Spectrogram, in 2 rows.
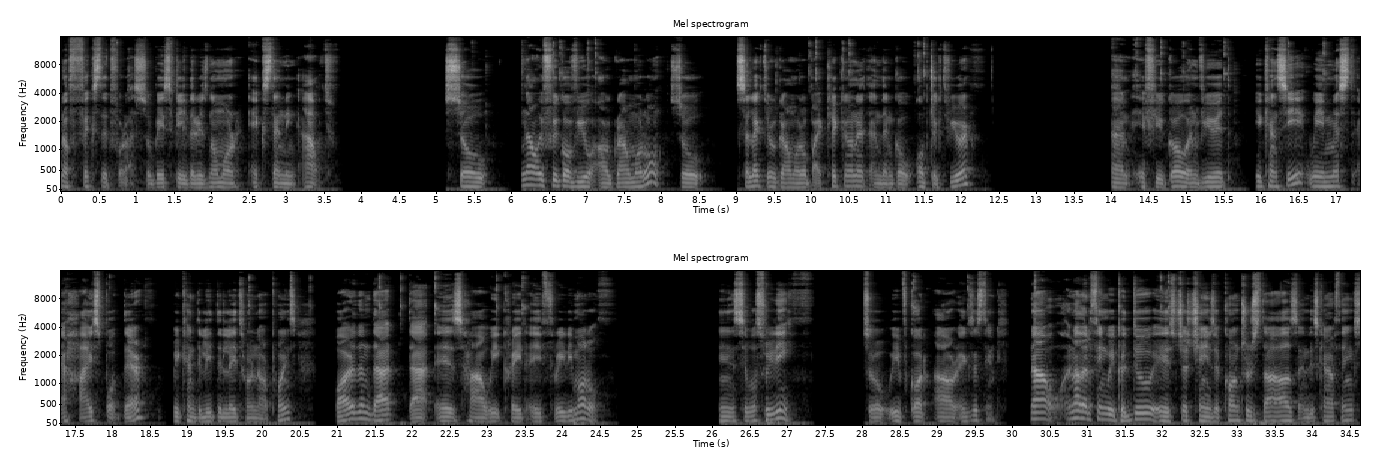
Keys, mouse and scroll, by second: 1.1 scroll down 1, 1.3 middle click, 1.7-2.2 scroll up 1, 2.6 scroll down 1, 3.0 scroll up 1, 4.3 scroll down 1, 4.6 middle click, 4.8 scroll down 1, 5.4 middle click, 6.4 middle click, 6.4 click, 6.9 right click, 8.9 Escape, 9.3 Escape, 9.8 click, 10.3 right click, 11.3 click, 15.7-16.2 scroll up 1, 16.3 click, 16.9 middle click, 17.4 scroll up 1, 17.8 middle click, 18.4-19.1 scroll down 1, 19.8 click, 22.4-22.8 scroll up 1, 23.0 click, 23.6 scroll down 1, 25.0 click, 26.8-27.1 scroll up 1, 27.7 click, 28.8-29.1 scroll down 1, 29.3 click.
